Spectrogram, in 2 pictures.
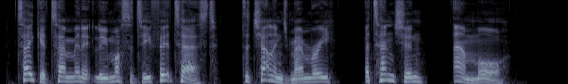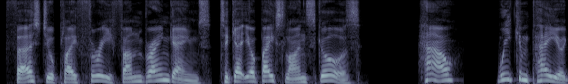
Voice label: natural elearning

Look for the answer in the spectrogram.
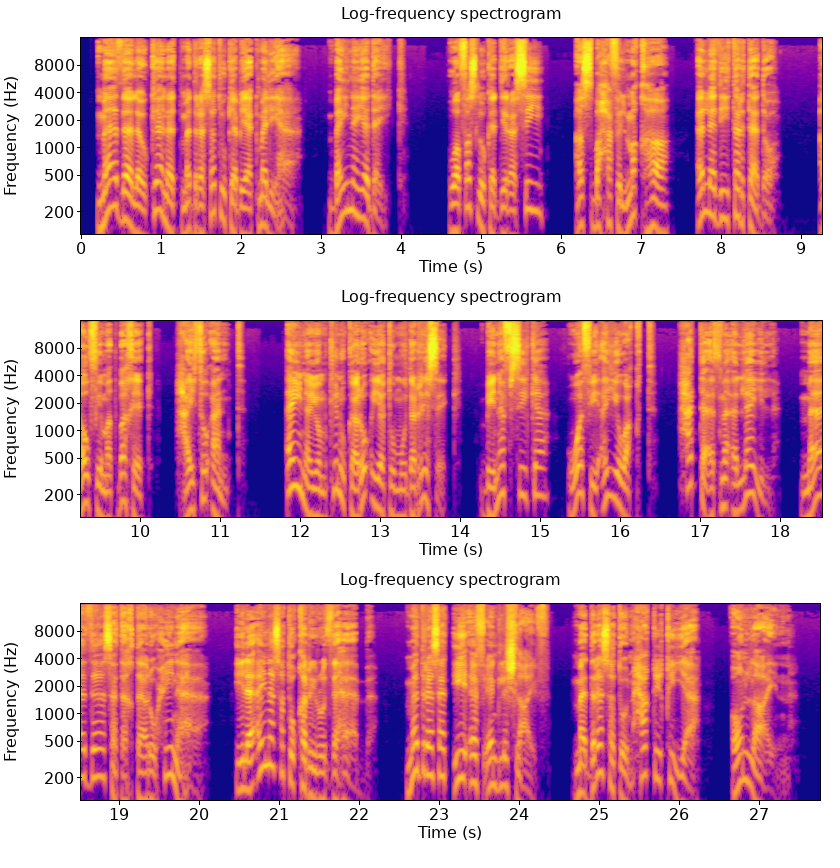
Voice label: arabic male corporate

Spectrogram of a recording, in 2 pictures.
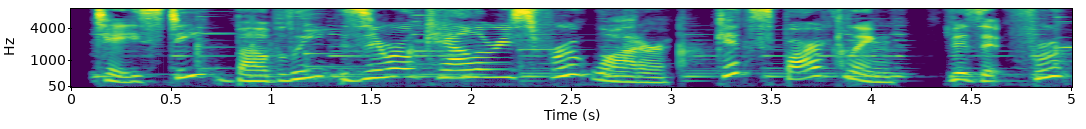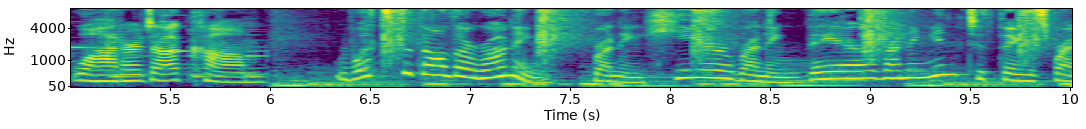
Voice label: latin spanish english

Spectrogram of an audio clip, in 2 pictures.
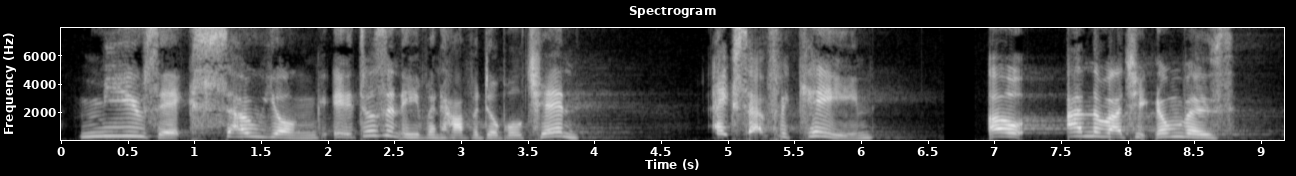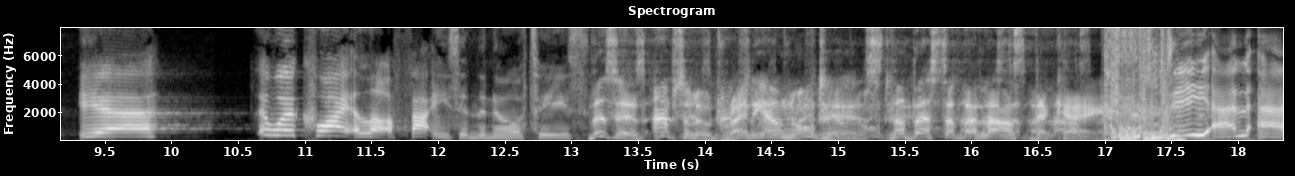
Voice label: imaging

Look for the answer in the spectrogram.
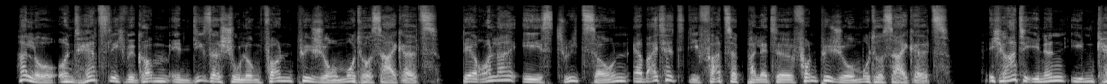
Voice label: german voice explainer

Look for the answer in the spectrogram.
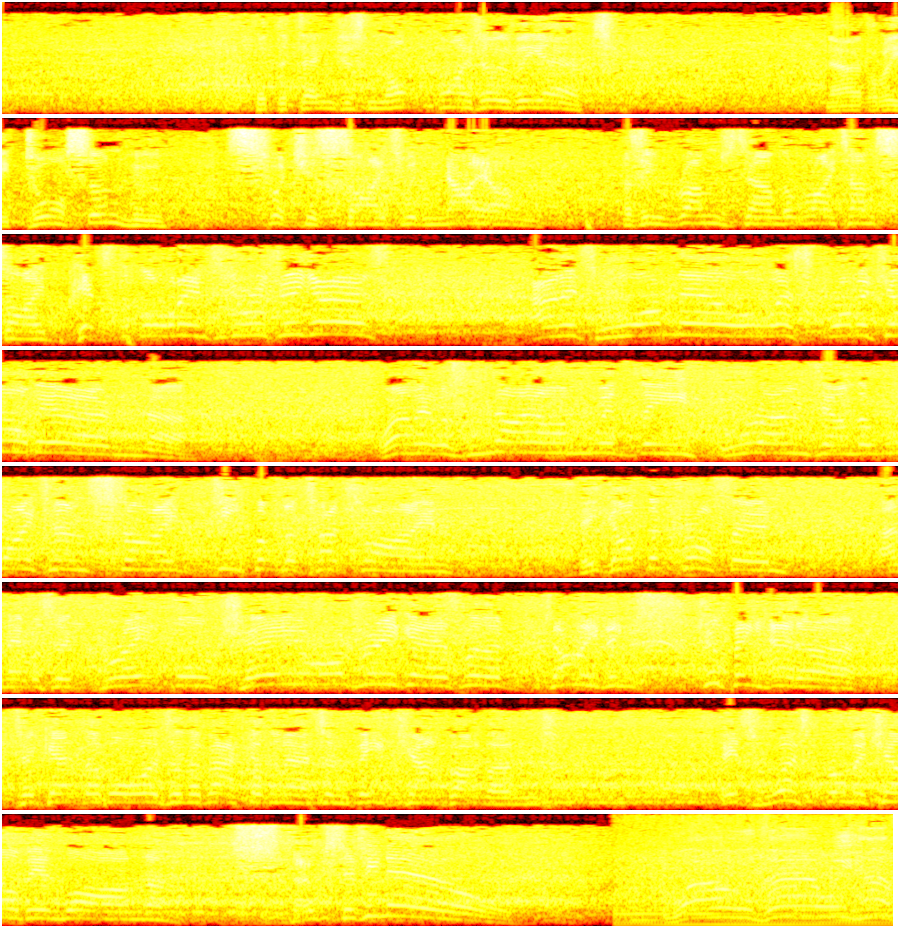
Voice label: football commentator live premier league

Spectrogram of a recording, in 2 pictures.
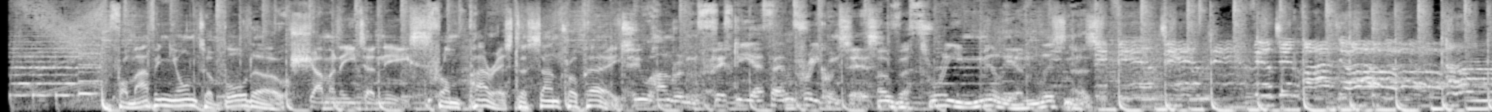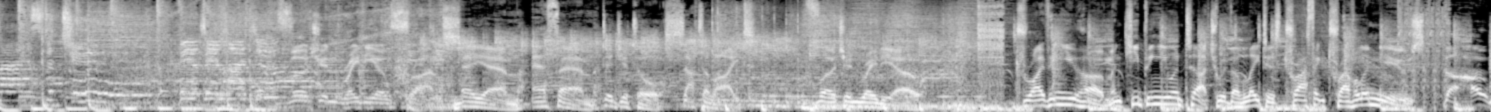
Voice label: station imaging

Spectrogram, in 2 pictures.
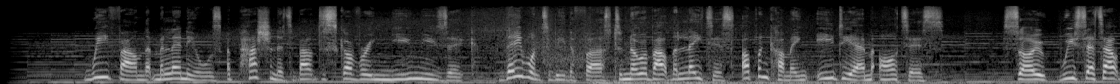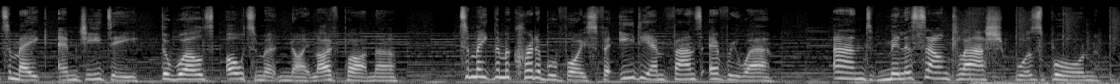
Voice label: corporate

